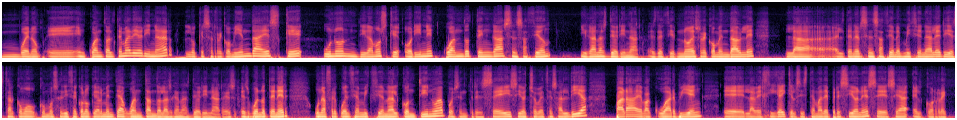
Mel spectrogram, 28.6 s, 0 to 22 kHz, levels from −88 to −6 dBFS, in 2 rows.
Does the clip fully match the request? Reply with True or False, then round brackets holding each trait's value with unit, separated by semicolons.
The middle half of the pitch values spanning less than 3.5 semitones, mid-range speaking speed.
True (2.9 semitones; 165 wpm)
